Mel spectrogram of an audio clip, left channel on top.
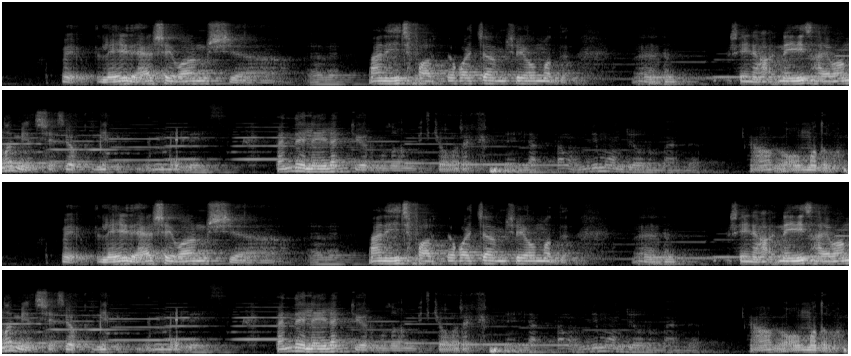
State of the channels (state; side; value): normal; both; correlation 0.97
